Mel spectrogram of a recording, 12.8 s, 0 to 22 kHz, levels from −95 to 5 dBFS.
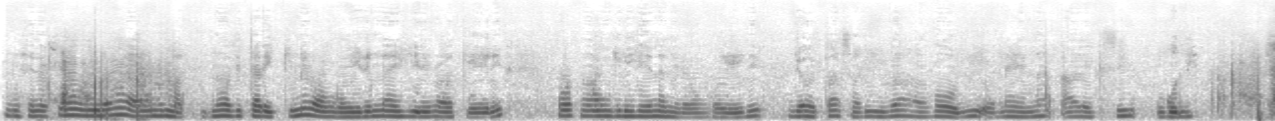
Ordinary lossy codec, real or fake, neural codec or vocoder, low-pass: none; fake; codec, 44.1 kHz, 3.4 kbps, Pupu-Codec; none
